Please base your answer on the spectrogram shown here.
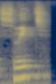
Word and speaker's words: switch: Rule number 1 में हम सीखेंगे कि यदि किसी वर्ड में टी के बाद सी एच आता है तो उस वर्ड में टी कम्प्लीटली साइलेंट होता है, यानी टी का किसी प्रकार से कोई भी उच्चारण नहीं किया जाता है।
